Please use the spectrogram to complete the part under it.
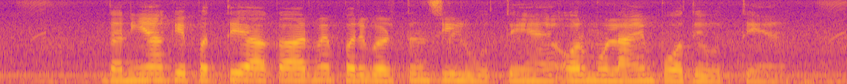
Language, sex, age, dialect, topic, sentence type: Hindi, female, 18-24, Kanauji Braj Bhasha, agriculture, statement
